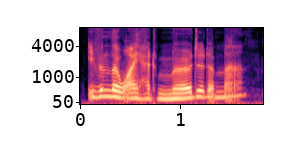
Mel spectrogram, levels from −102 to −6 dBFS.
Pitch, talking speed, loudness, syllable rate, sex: 170 Hz, 230 wpm, -16 LUFS, 6.3 syllables/s, male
